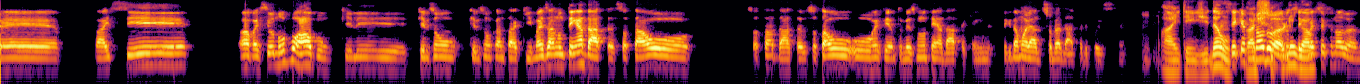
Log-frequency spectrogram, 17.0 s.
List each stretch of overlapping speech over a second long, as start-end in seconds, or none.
15.2-16.5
